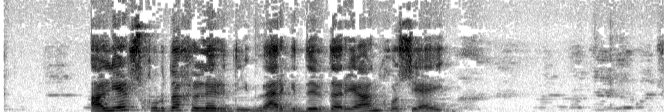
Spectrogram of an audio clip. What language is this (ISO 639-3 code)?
sva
